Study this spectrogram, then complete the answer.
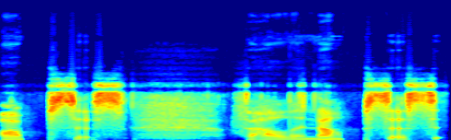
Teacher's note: I knew that the opsis ending, the suffix, would be stressed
